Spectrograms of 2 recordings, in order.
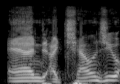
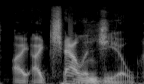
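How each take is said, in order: First: Higher and a touch louder, and you challenge mean it; bolder challenge. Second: Said in the usual way. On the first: Acted. Little Viking challenging the Northwind again, bolder and higher. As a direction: repeat the challenge with fresh nerve, pitched up.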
